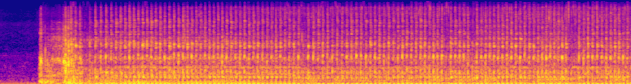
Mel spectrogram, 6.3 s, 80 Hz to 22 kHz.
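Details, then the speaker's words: Mercury 9.9 outboard bought off eBay, first test after an 8–9 week repair with parts from abroad. A brief crank catches, then it settles into a steady, even low idle with a clean regular beat. It sounds healthy. "what does that sound like absolutely beautiful"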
